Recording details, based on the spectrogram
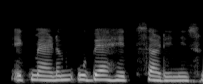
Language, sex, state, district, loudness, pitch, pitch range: Marathi, female, Karnataka, Belgaum, -25 LUFS, 200 Hz, 190-215 Hz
